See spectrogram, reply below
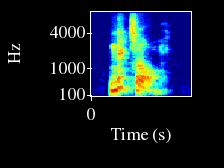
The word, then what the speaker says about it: Mitchell: Mitchell.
